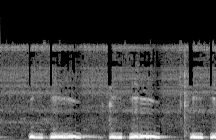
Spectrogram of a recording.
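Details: Decoy spotted dove in hoarse, husky country-style cooing, used to provoke and lure wild doves: low, mellow coo notes in three paired bursts, each note swelling and fading, with short gaps between phrases.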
